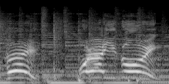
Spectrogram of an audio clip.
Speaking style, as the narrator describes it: screamed the guard

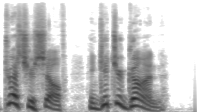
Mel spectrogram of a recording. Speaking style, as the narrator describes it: cried I

